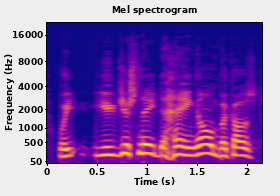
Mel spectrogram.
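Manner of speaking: ordinary delivery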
